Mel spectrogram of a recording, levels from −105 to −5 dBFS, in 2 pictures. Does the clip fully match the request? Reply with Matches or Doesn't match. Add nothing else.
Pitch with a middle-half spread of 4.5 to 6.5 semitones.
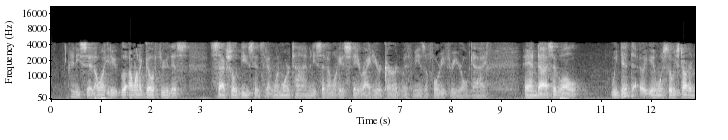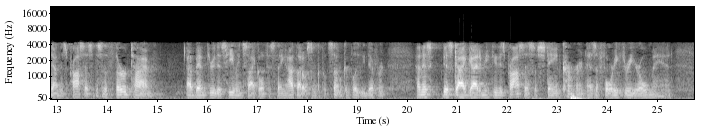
Doesn't match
